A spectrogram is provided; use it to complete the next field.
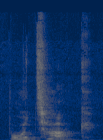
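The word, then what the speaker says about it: בָּטַח: So the word trust is the word botak. Probably mispronounced, but it's spelled B-A-T-A with a little thing on the A, a little cap on top of the A, C-H.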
